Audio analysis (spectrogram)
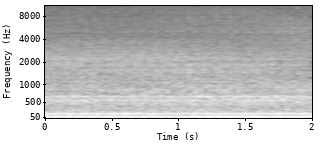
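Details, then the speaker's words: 1948 Buick Roadmaster Model 79 woodie wagon, 320 cu in OHV Dynaflash inline-eight, just revived after sitting, with a fuel leak: low, steady, even idle with no misses or knocks, running on all eight. "but man that thing sounds good it sounds like it's running on all eight yeah you notice how smooth it is"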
